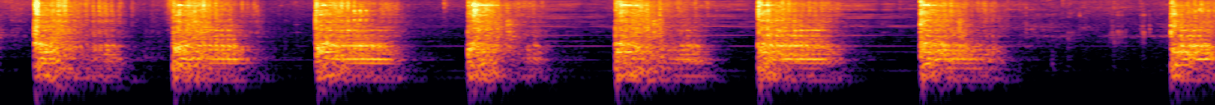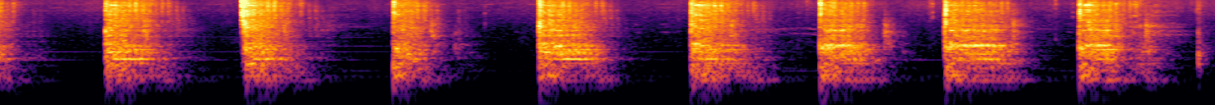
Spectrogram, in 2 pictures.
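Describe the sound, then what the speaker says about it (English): Heavy, dull thuds of a dead blow hammer striking the back of a stuck tire and wheel rim, in a steady rhythm about one per second, each with a brief muffled ring, loud and close. "Take a dead blow hammer, hit the back of the tire."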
